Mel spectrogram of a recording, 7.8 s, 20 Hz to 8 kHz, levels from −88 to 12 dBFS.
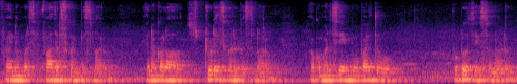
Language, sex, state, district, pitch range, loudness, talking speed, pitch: Telugu, male, Andhra Pradesh, Srikakulam, 110-125 Hz, -16 LUFS, 60 wpm, 120 Hz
